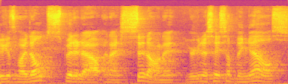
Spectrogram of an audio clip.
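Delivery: yelling, very loud. Explaining to the others why they interrupt people, yelling. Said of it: "You're yelling".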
